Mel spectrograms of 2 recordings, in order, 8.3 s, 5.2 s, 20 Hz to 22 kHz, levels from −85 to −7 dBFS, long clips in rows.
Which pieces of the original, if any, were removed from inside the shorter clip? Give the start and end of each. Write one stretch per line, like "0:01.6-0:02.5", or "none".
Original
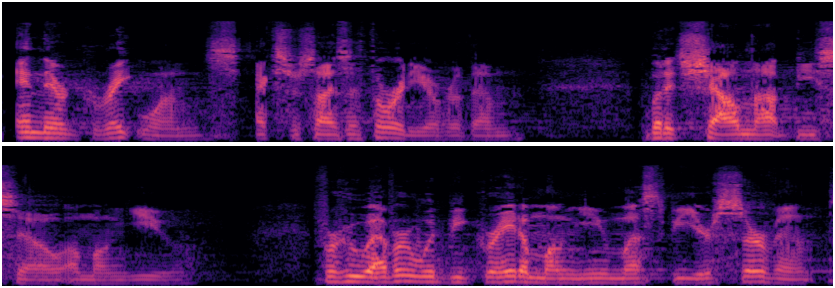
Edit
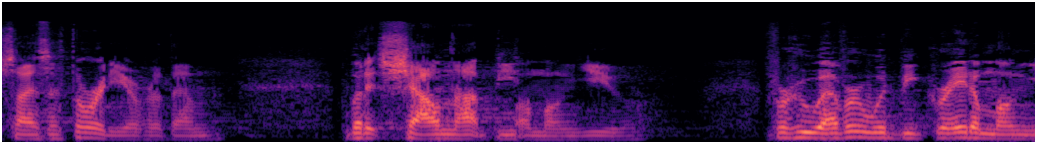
0:04.1-0:04.5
